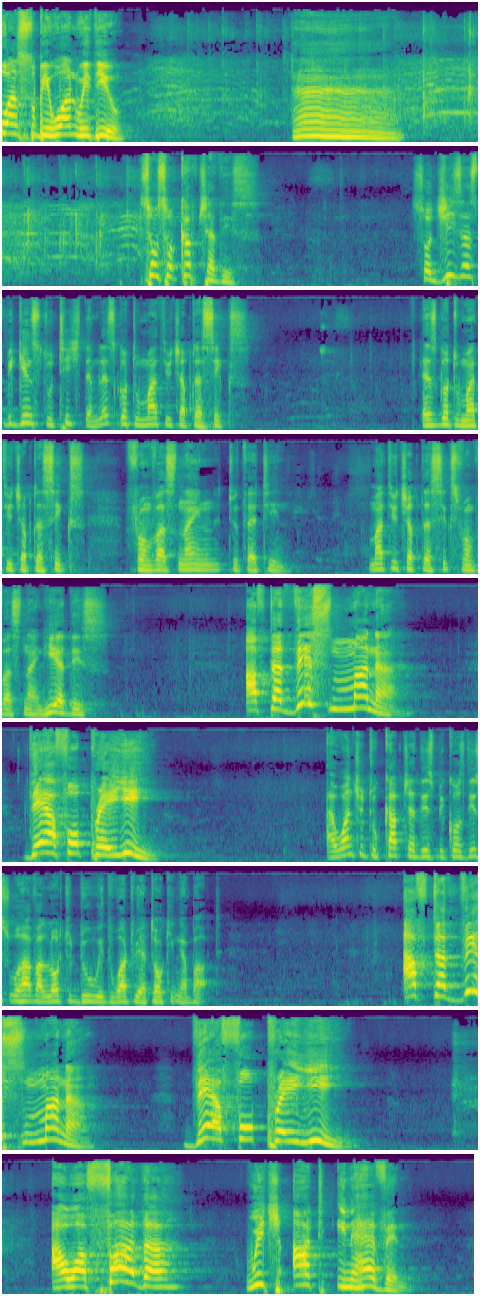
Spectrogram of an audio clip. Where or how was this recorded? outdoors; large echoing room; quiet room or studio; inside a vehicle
large echoing room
